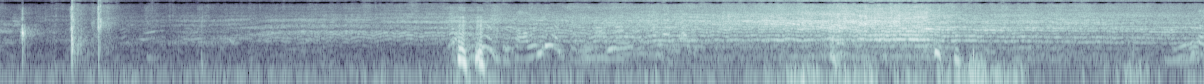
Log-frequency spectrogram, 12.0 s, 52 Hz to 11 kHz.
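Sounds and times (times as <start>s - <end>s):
recorded motorcycle engine sound: 2.9s - 12.0s.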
